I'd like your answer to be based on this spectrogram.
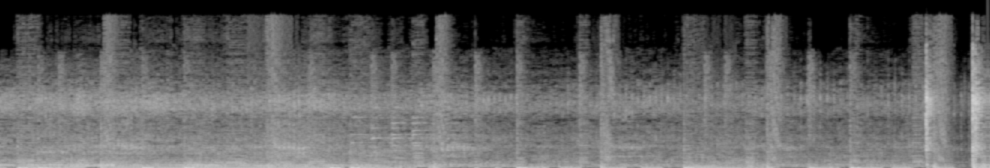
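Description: Beyblade Burst spinning tops whir and grind continuously in a plastic stadium, with scattered sharp clacks as they collide, close and fairly steady, ending with a couple of louder hits.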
